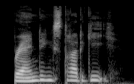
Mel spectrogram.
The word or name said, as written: brandingstrategi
